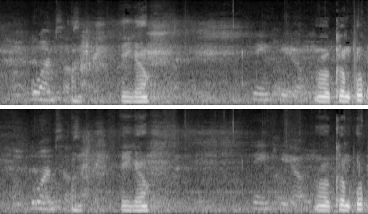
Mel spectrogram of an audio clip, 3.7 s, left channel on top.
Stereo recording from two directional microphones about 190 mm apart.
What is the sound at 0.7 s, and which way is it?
Speech, 20° right (ahead or behind).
